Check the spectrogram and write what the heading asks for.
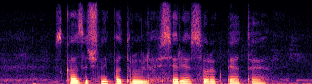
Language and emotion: Russian, neutral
